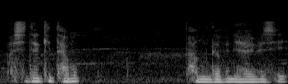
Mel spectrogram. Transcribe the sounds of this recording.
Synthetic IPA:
mɐsidɐkitʰabɐk̚ | pʰaŋdɐbɐnihajbɐsi

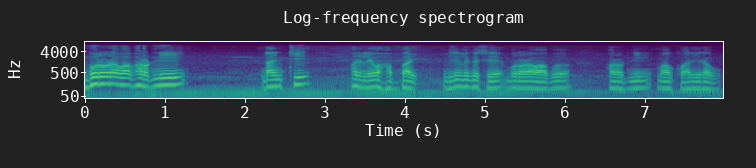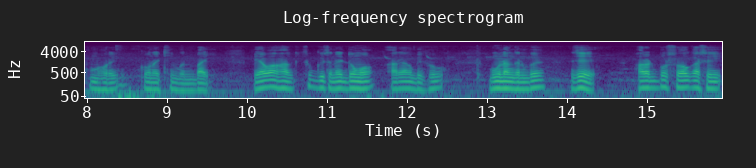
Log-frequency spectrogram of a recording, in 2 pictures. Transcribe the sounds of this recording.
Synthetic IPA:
bɔɾɔɾawapʰaɾɔtni | dajntʰipʰaɾilewaɦap̚bajbizɯŋlɯɡɯsebɔɾɔɾawabɯ | pʰaɾɔt̚nimawkʰuwaɾiɾawmɔɦɔɾɯjɡ̥ɔnajtʰimɯnbaj | bijawaŋɦak̚sʰup̚ɡɯzɯnajdɔŋɔaɾaŋbekʰɯw | buŋnaŋɡɯnbɯze | pʰaɾɔt̚bɔɾsɔawkasɯj

